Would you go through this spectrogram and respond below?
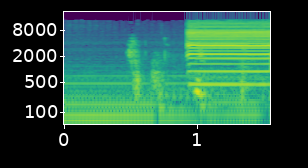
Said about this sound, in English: Because you buzzed in too soon.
